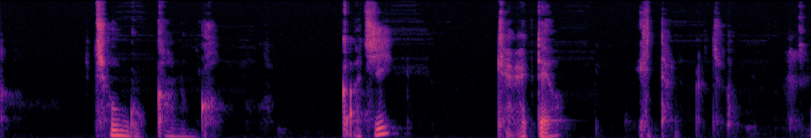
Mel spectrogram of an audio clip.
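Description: An elderly man speaks with animation into a microphone, in bursts with pauses.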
